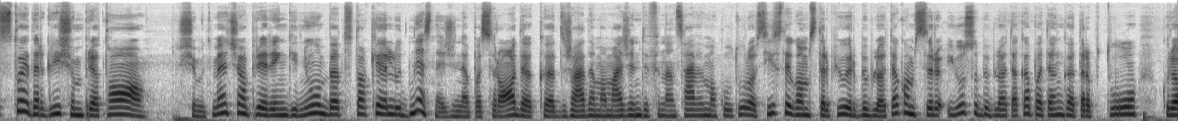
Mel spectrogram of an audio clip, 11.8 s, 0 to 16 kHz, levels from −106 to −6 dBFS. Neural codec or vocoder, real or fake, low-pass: vocoder, 44.1 kHz, 128 mel bands every 256 samples, BigVGAN v2; fake; 14.4 kHz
